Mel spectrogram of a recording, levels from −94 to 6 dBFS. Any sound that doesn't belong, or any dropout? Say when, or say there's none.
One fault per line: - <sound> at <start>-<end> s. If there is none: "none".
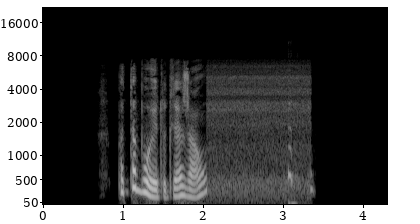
- laugh at 3.0-3.2 s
